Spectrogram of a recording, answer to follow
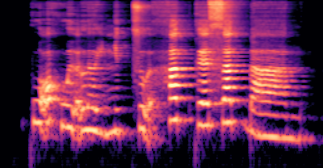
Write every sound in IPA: k w ɔ̰˧˥ h w ɨ̰˧˨ ə̯ l ə̤˨˩ j ɲ ɛ˨˩ k̚ s ṵ˧˨ ə̯ h a˦˥ t̚ k ɛ˧ s a˦˥ t̚ ɗ a̤ː˨˩ n

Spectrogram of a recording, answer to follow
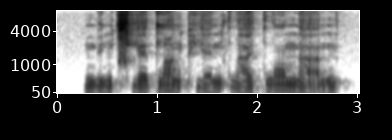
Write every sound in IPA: m y˧˥ n t͡ɕʰ j ɛ˧˥ t̪ w ɑ˥˩ ŋ pʰ j ɛ˧˥ n k w a˧˥ ɪ̯ k w ɔ˥ n̪ a̰˨˩˦ n

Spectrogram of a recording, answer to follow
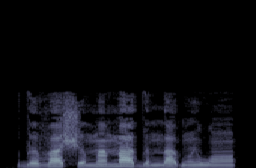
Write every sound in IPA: d ə˨ v a˧ ʃ ə˨ m ã˧ m a˦˨ d ə˨ n a˨ ɡʷ ĩ˧ w ɔ̃˧

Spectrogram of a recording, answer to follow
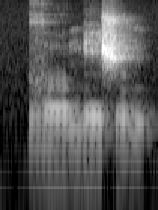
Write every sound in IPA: ɣ oː˦ ŋ eː˦ ʃ ʊ˦ ŋ

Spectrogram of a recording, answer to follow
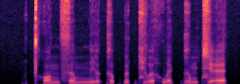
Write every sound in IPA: t̪ʰ ɔ˨˩ n s ə˨˩ m n i˨˦ ə̯ k ə˦˥ p̚ ɗ ə˨˩ t̚ t͡ɕ ṵ˧˥ ə̯ h w ɛ˨˩ k̚ ɣ ə˨˦ m t͡ɕ ɛ̰˧˥

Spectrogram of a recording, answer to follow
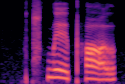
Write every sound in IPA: t͡sʰ w e˥˨ ɪ̯ pʰ ɑ̰˨˩ ʊ̯

